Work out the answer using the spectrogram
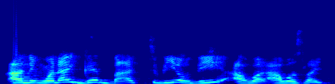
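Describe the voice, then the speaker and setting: Young man, halting English, high voice, dull dry lo-fi mic. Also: animated, husky, no room sound. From Latin America. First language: Spanish. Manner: halting, searching for English words. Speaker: esports player guest. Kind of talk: casual interview chat.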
